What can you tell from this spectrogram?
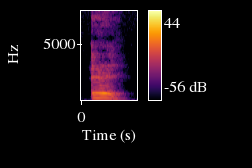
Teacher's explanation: A avec tréma se prononce E. C'est un E assez ouvert. C'est pas c'est E avec la bouche assez ouverte.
